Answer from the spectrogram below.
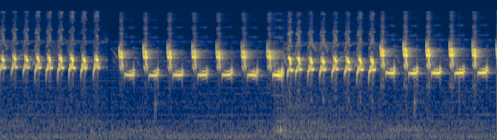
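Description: finch song

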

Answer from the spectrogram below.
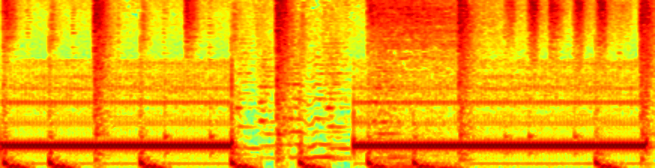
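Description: telephone dialing tones

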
